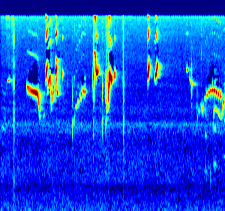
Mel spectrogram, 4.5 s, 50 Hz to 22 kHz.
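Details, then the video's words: Displaying eastern bristlebird, endangered, near Cape St George ruins in Booderee National Park, Jervis Bay, August 2017: high whistled slurs and quick upward-sweeping notes, some loud, with sharp clicks between phrases. "Eastern Bristlebird Display - Dasyornis brachypterus"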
